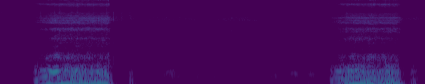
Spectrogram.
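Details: Loud snoring in a sleeping dog: two loud, low, rattling snores about four seconds apart with quiet breathing between.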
